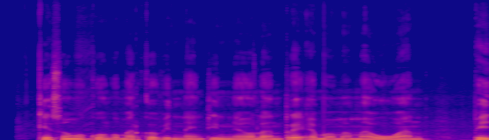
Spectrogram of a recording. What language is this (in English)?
Luo (Kenya and Tanzania)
